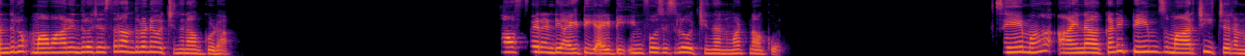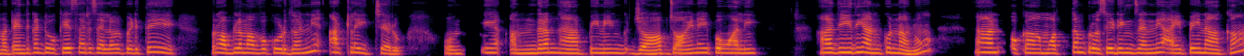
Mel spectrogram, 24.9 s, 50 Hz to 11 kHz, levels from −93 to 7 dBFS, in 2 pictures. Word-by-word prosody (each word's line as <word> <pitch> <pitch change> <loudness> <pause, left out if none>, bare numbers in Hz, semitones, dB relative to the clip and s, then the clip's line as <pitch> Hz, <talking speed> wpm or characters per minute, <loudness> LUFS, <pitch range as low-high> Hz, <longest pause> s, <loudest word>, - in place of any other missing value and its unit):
అందులో 290 +5 +1 0.2
మా 260 - +7
వారెందులో 280 +2 +2
జేస్తారో 315 +3 +1
అందులోనే 295 +1 +1
ఒచ్చింది 235 -3 -4
నాకు 220 -3 -1
గూడా. 200 0 -1 2.8
సాఫ్ట్‌వెరండి. 285 -2 +2
ఐటీ. 240 +1 -2
ఐటీ. 220 0 -1
ఇన్‌ఫో‌సీస్‌లో 255 +2 -1
ఒచ్చిందనమాట 215 -2 -3
నాకు. 200 -1 -5 2.2
సేమ్. 280 0 +2 0.3
ఆయన 255 +1 +4 0.2
కానీ, 290 +5 +2
టీమ్స్ 310 -1 +3
మార్చి 245 +2 +2
ఇచ్చారనమాట. 225 -6 -1
ఎందుకంటే, 255 +3 -3
ఒకేసారి 255 +1 0
సెలవ 235 0 -1
పెడితే 230 +6 -3 0.6
ప్రాబ్లమవ్వకూడదు 240 -2 0
అని 290 +8 -1 0.2
అట్లా 270 0 -4
ఇచ్చారు. 195 -2 -3 0.5
ఓకే. 205 +5 -6 0.2
అందరం 235 +4 +1
హ్యాపీనే 225 +2 -1
ఇంగ 235 0 -4
జాబ్ 200 +2 +3
జాయినయిపోవాలి, 240 0 +1 0.8
అది, 260 +1 +3
ఇది 275 - +1
అనుకున్నాను. 230 -5 +1 0.6
ఆహ్, 270 0 +5 0.2
ఒకా 245 0 -1 0.2
మొత్తం 230 +5 -1
ప్రొసీడింగ్సన్ని 250 0 +2
అయిపోయినాక, 230 -2 0
250 Hz, 100 wpm, -23 LUFS, 230-270 Hz, 2.8 s, మా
